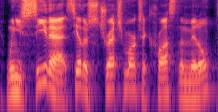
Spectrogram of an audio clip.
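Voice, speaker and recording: An American man with a slightly raspy voice, a little under the weather, talking casually and ramblingly to viewers as he reviews products. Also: medium pitch, animated, brisk, a bit bright. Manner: informal, rambling, addresses viewers directly. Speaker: collectibles channel host.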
